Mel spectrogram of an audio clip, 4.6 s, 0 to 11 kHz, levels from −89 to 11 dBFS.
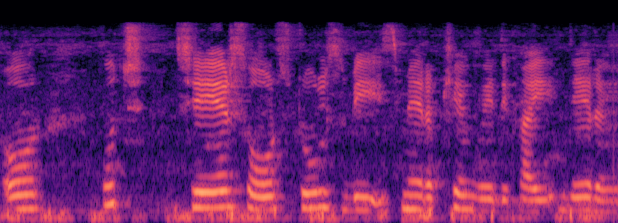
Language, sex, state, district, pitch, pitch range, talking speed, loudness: Hindi, female, Haryana, Rohtak, 200 Hz, 185-225 Hz, 155 wpm, -17 LUFS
